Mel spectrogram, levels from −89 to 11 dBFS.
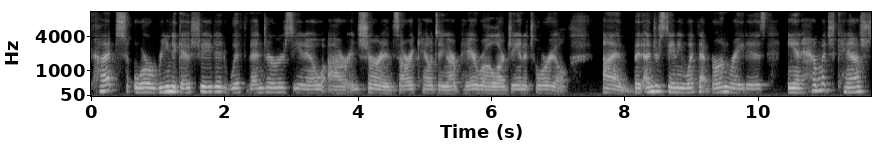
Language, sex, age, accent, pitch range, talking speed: English, female, 40-59, American, 150-185 Hz, 140 wpm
